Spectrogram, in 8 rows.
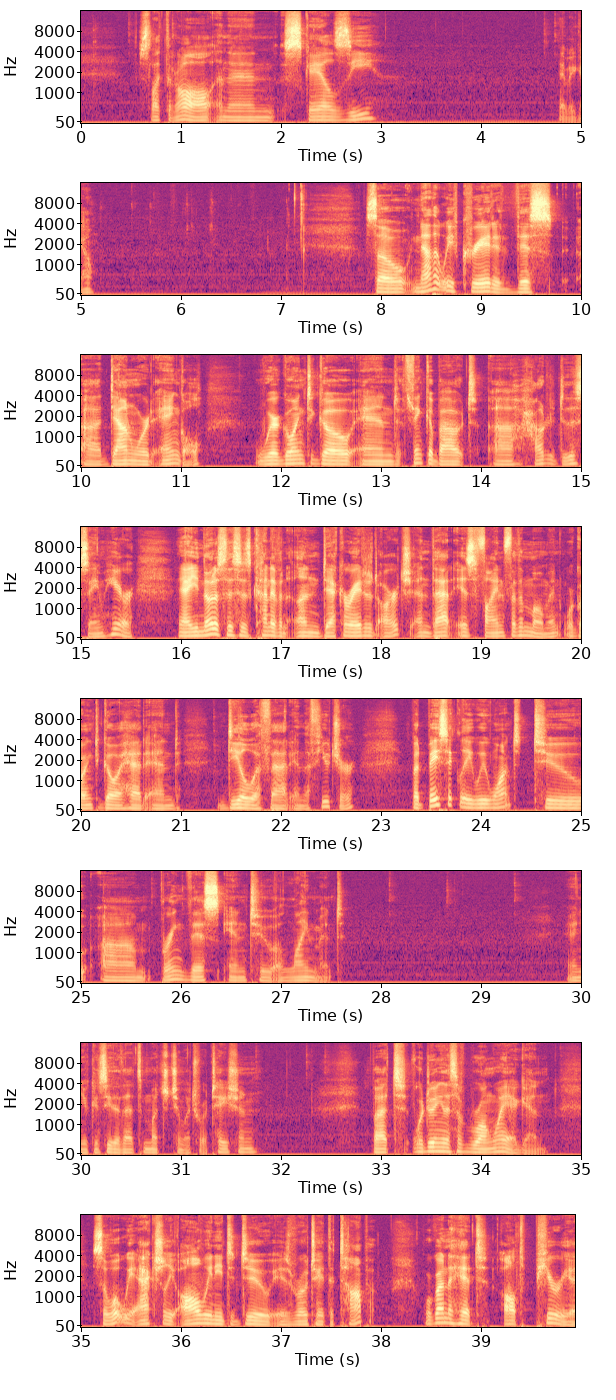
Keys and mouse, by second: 0.0 b, 2.2 s, 4.7 click, 5.1 middle click, 6.1 KP_1, 7.7 Tab, 8.2 z, 14.0-14.6 drag, 14.6 Tab, 15.7 KP_1, 18.4 KP_1, 20.7 z, 21.2 a, 21.5 b, 24.8 r, 26.8-28.1 drag, 28.1-30.1 right drag, 30.1 r, 31.3-32.4 drag, 32.6-32.9 ctrl+z, 33.3 ctrl+z, 33.7 ctrl+z, 34.3 ctrl+z, 35.3 a, 36.5 b, 39.3 alt+..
